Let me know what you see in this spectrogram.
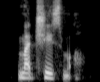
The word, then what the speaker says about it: machismo: Do you know, there's an interesting thing that I've learned recently, that you know how there is harmful machismo? Mm-hmm. You know what machismo, right? Like am I saying it right? Yeah. There's also harmful language.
